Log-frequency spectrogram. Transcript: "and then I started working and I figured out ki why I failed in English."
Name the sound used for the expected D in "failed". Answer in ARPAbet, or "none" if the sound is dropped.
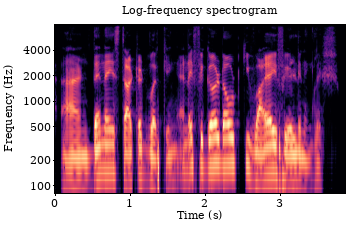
D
